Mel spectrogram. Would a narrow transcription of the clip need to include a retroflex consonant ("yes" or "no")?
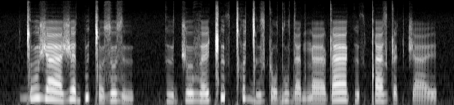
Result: yes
